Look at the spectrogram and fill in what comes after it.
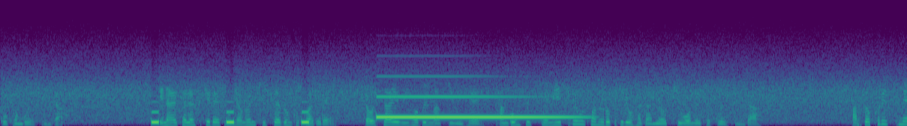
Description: Radio time signal (three low pips and a long one an octave up, as on NHK), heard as pips.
